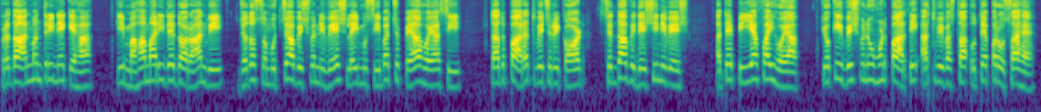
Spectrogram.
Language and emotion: Punjabi, neutral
